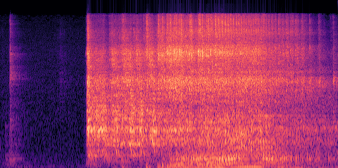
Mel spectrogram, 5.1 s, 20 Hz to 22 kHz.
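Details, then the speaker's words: John Deere ZTrak Z915E mower, Kohler V-twin, sat 2 years, before repair: quiet crank, sudden catch and roar for a few seconds on carb spray, then sags away; fuel starvation, later traced to sticky carb solenoid. "Yeah, it'll at least pop off. It's just not getting any gas."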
